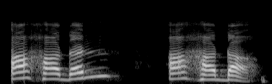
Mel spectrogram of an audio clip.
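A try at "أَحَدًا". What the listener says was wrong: لمبا کریں. جب ہم وقف کریں گے تنوین پر تو لمبا کریں گے. नहीं, अहदा नहीं, अहदा। अलिफ जबर के साथ अलिफ भी पढ़ेंगे हम, लंबा करेंगे।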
